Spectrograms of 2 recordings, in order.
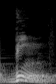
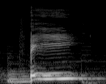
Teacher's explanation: Você começa com aquele ei longo e aí depois você dá uma reduzida e dá uma relaxada.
